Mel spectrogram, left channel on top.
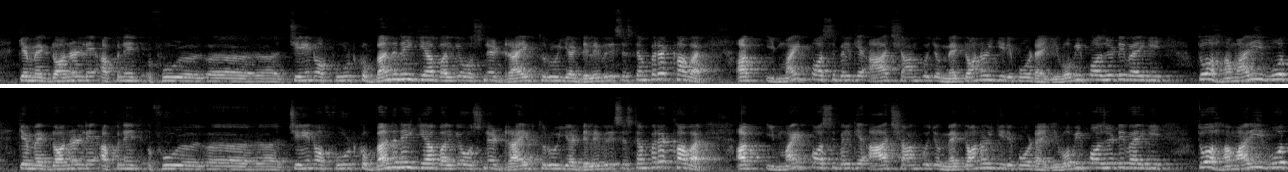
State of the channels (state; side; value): normal; both; correlation 0.27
